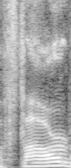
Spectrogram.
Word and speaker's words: Favre: pronounce it well I think it's they they pronounce it now Favre I guess but but I wish all of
